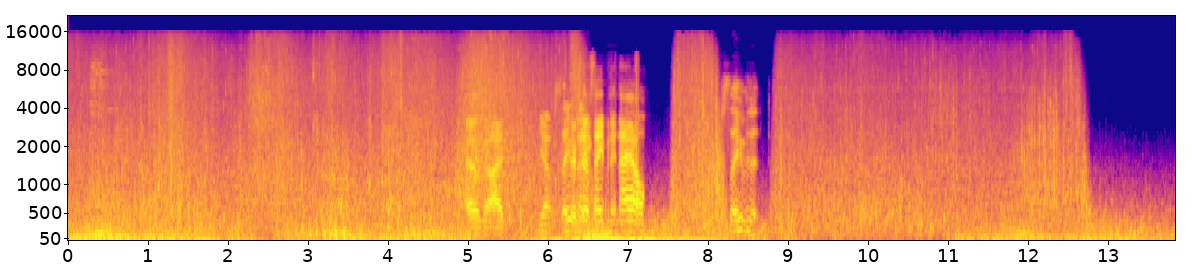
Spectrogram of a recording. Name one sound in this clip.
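Water splashes and rushes around a ship.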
